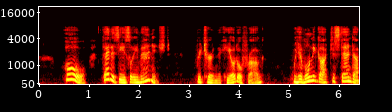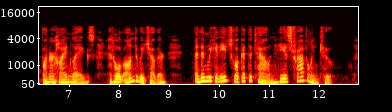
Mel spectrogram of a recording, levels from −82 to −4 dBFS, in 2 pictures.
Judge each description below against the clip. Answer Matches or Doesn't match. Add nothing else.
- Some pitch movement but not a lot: Doesn't match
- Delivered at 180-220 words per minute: Matches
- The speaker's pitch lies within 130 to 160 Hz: Matches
